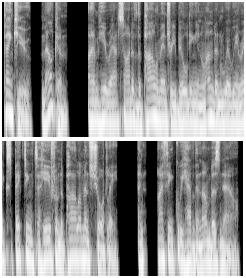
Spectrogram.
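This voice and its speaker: A man's voice: mid-range voice, animated, normal speed, mellow, no echo, studio quality, close to an everyday voice. A man playing a serious political analyst, giving a scripted live news report in a formal, matter-of-fact way.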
